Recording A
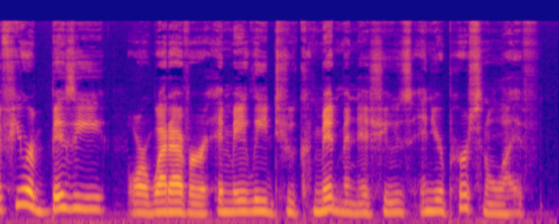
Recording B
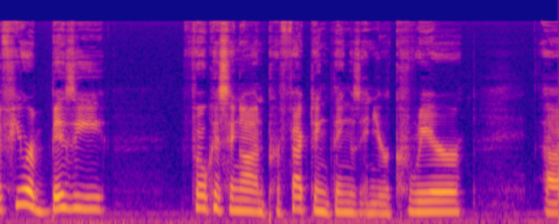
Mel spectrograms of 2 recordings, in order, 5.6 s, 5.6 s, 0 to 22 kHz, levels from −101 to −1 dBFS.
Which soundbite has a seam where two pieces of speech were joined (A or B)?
A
